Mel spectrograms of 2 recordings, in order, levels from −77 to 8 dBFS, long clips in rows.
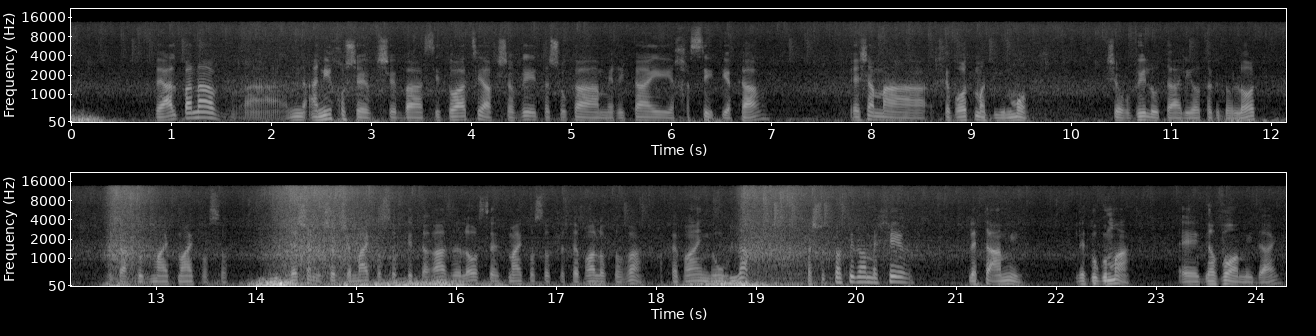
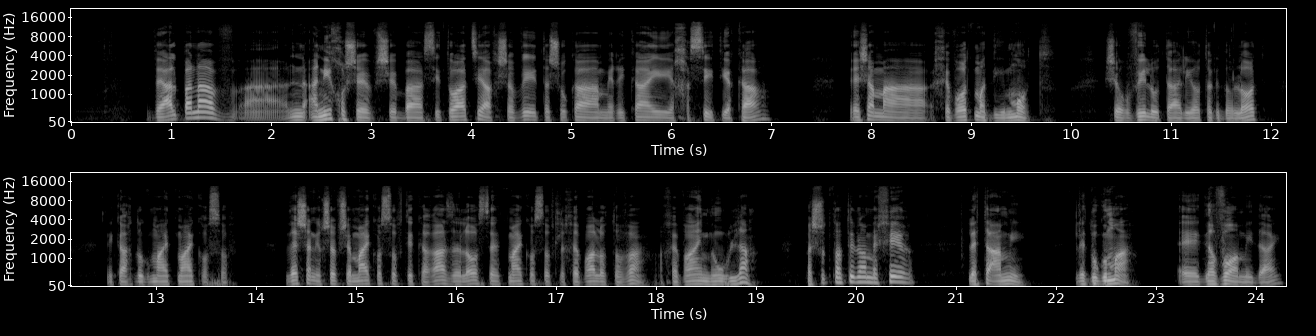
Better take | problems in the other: second | wind noise on the microphone; heavy; 3 dB below the speech

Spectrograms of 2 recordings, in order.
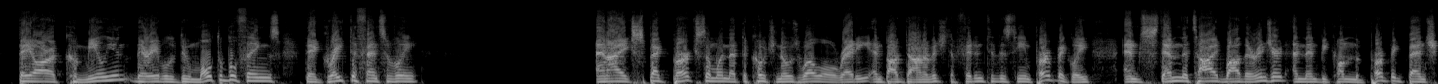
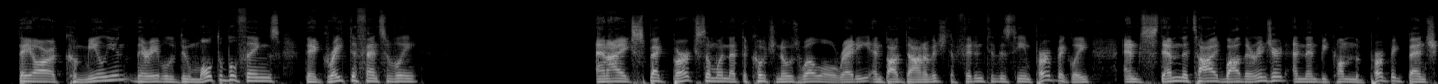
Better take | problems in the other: second | distortion; slight; 5% of the sound clipped

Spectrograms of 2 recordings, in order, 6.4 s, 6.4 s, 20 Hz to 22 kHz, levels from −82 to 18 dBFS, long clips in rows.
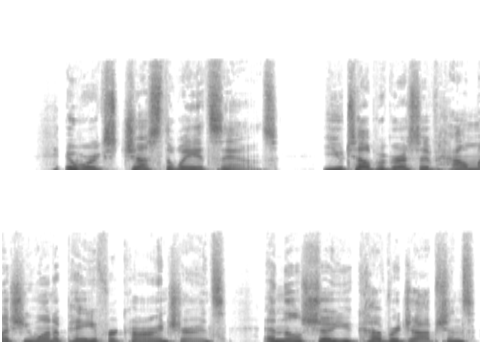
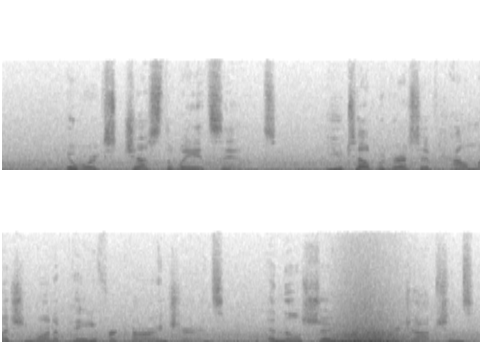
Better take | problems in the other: first | wind noise on the microphone; heavy; 2 dB below the speech

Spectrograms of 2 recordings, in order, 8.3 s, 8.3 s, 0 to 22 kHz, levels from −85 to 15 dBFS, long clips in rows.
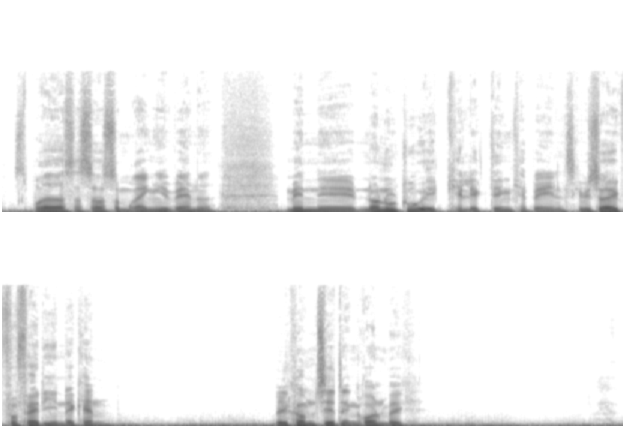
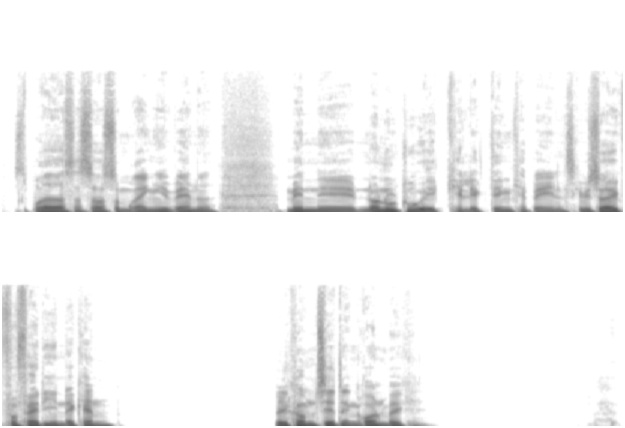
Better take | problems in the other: second | wind noise on the microphone; occasional gusts; 25 dB below the speech

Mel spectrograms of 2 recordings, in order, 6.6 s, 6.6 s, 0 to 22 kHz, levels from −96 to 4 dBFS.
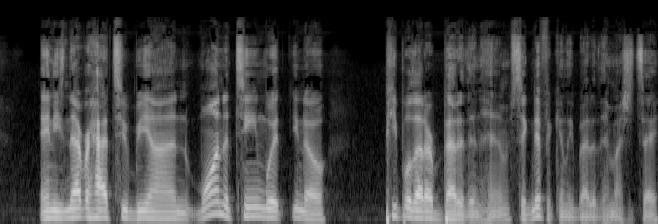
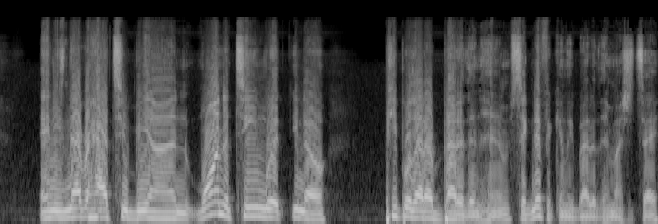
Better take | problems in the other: first | distortion; heavy; 18% of the sound clipped

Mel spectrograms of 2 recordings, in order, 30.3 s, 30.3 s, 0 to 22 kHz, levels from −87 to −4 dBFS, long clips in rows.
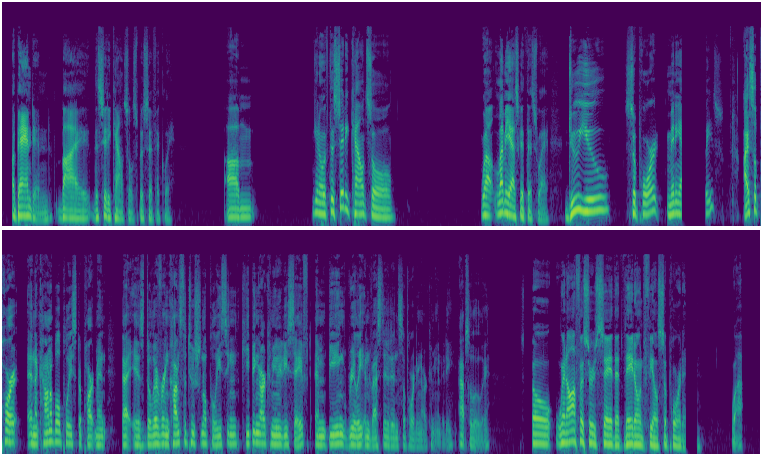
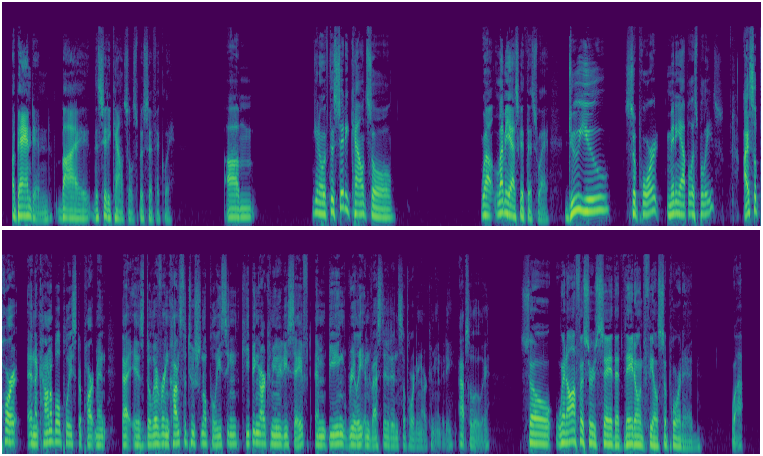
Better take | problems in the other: second | audio cutting out; at 14 s, at 26 s and at 29 s

